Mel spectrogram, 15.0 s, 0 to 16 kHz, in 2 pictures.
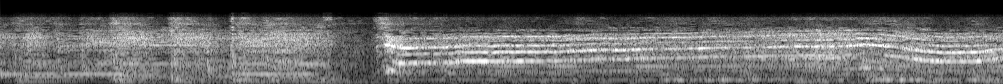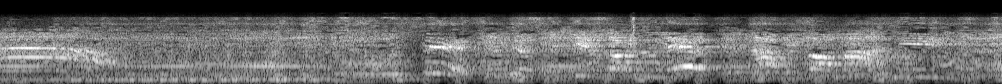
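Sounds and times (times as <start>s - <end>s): backing music: 0.0s - 15.0s
man singing into microphone: 2.8s - 8.4s, 10.8s - 14.8s.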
